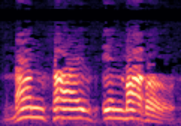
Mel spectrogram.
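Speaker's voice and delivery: high, slow, eerie host voice; announcer sign-off. Acted. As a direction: close the tale like a haunted show host. Host signs off the show.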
